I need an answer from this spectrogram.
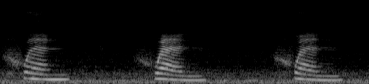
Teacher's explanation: then we have the unvoiced wh as in when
